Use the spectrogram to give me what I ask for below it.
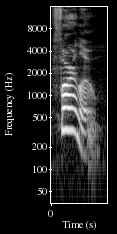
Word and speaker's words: furlough: Trọng âm rơi vào từ fur và nó là ơ dài, mình kéo dài âm ra nhé. Furlough.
